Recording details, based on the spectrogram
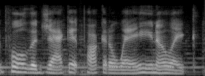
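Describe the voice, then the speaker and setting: A woman playing a tabletop roleplaying game, casually improvising and thinking aloud in a halting way. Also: deep voice, fairly even intonation, highs cut off, over music.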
